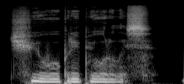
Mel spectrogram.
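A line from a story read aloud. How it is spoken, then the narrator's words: Curt mutter. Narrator (Russian): буркнул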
